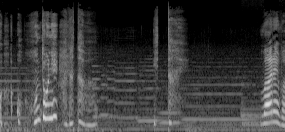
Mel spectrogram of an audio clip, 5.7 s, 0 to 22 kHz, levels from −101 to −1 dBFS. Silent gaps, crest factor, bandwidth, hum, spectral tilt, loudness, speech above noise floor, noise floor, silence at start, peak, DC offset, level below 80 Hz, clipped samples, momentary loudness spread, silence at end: none; 22 dB; 17 kHz; none; -3 dB/octave; -28 LUFS; 29 dB; -54 dBFS; 0 s; -10 dBFS; under 0.1%; -60 dBFS; under 0.1%; 25 LU; 0 s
